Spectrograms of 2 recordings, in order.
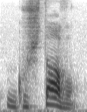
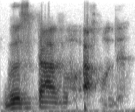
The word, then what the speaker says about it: Gustavo: pushing the French pronunciation it's supposed to be Gustavo um it depends on the region of Brazil but you can say Gustavo yeah let's go okay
